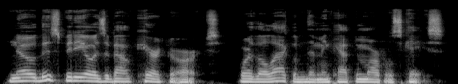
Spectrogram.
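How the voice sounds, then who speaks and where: A man's voice: medium pitch, dark tone, rough recording. A man with a dry voice delivering a sarcastic, blunt scripted film commentary. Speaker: film critic vlogger.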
